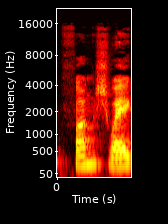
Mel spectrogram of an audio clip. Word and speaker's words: feng shui: Am I saying feng shui correctly? – You are. You are saying it absolutely correctly.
